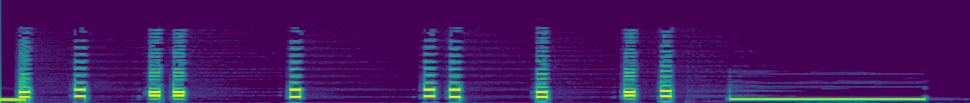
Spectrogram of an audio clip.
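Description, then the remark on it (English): A quick, uneven series of about ten touch-tone keypad beeps dials a phone number to call a pinball game designer, followed by a single steady electronic ring tone lasting about two seconds, clear with no voices. “let's give Ward Pemberton a call right now on the phone”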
